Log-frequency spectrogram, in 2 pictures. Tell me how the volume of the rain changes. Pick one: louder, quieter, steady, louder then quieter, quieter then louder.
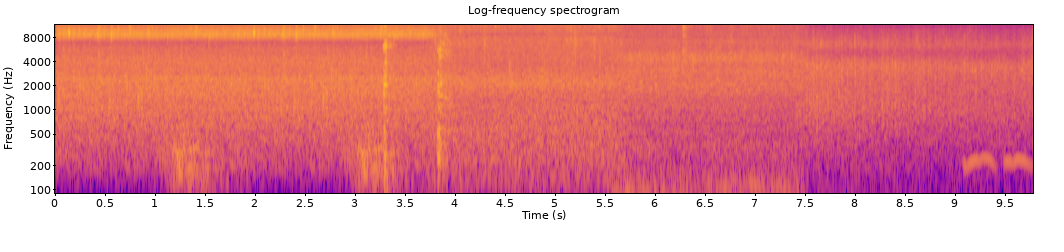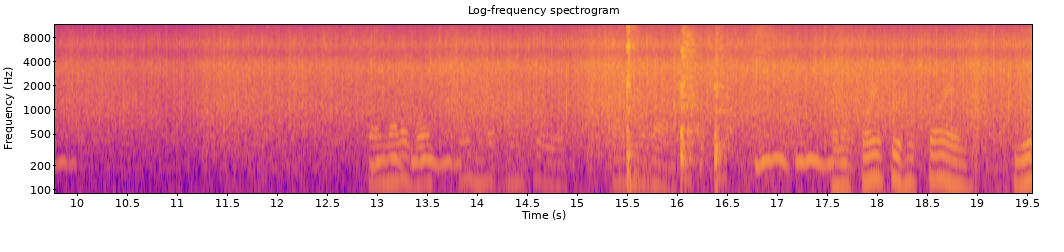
quieter then louder.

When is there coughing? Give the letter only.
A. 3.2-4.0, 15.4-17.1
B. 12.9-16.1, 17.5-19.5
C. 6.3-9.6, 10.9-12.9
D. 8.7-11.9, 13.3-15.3
A.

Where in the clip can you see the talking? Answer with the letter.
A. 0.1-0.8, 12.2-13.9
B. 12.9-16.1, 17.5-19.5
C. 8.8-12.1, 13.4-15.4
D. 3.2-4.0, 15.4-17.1
B.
